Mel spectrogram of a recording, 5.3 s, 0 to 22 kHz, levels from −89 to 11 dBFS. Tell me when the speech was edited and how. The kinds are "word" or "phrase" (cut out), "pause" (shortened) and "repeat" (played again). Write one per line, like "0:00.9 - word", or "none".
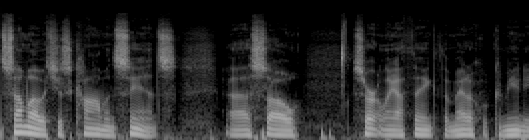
none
